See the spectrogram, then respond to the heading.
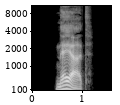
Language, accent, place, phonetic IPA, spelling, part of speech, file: German, Germany, Berlin, [ˈnɛːɐt], nähert, verb, De-nähert.ogg
- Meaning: inflection of nähern: 1. third-person singular present 2. second-person plural present 3. plural imperative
